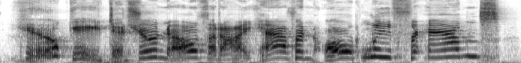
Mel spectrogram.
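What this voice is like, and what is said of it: Gremlin-like goblin character voice. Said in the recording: “Why is she a gremlin? ... I will give every female character in the world a goblin voice.”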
